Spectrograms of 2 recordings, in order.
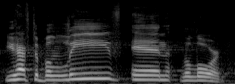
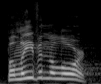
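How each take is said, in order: First: Said in the usual way. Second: Firmer, higher second take; emphatic repeat. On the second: Retold or imitated. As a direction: repeat it like a preacher's call. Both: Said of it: "He says".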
